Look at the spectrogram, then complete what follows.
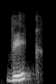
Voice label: "weka", Indian

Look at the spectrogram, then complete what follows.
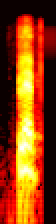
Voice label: "pleb", Indian; Dictionary

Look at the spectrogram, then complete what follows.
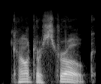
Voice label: "counterstroke", American

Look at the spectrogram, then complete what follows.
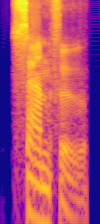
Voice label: "samfu", British

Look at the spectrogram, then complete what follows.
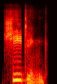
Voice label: "sheeting", Indian

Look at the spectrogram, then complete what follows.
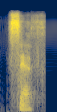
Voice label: "saith", Indian

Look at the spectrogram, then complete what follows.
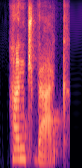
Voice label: "hunchback", Indian

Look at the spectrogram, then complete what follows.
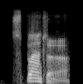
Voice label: "splatter", British

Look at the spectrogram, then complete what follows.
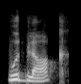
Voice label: "woodblock", Indian

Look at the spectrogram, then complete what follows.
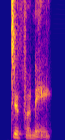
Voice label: "tiffany", Indian

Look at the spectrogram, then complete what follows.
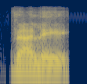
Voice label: "valet", Indian

